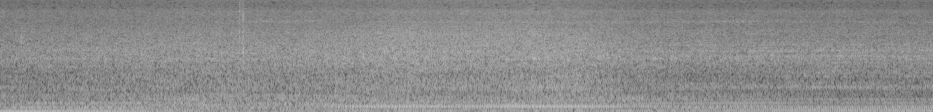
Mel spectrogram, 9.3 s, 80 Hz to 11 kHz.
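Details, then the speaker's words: 1992 Chevy S10 2.8 V6 5-speed after coolant temp switch replacement and a new fan clutch: steady low engine hum under a loud, even whoosh from the strongly engaging fan, 14 volts and good oil pressure. Normal. "all right so everything's topped off we go ahead and fire it up and you're gonna hear big old fan noise I just put a fan clutch on it so it's practically brand new so it does kick in pretty good"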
